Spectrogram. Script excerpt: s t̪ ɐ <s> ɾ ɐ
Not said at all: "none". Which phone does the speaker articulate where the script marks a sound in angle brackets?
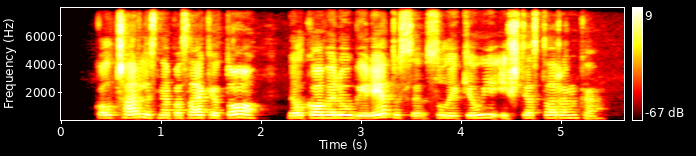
none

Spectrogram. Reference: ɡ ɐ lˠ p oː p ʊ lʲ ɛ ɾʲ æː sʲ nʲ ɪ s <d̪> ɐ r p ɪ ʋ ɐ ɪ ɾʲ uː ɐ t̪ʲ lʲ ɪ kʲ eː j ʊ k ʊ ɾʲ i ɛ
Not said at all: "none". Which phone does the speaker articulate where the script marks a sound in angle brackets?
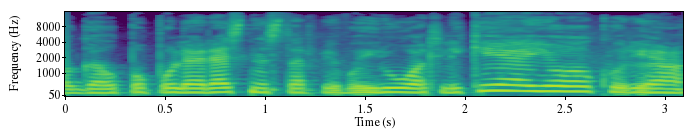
t̪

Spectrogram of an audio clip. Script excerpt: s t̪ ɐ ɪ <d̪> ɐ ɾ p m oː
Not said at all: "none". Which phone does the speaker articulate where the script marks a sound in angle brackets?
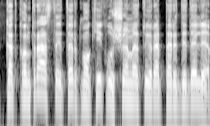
t̪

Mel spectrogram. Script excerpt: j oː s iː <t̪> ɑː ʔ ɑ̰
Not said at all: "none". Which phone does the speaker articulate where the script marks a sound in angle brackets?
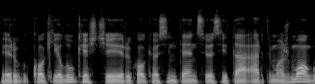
t̪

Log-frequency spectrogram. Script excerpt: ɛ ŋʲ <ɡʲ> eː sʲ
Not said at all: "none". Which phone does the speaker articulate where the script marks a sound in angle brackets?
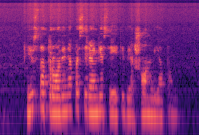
ɡʲ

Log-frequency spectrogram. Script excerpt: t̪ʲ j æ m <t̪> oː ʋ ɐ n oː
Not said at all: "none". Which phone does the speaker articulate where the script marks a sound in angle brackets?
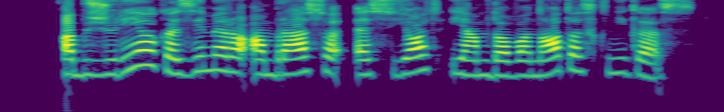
d̪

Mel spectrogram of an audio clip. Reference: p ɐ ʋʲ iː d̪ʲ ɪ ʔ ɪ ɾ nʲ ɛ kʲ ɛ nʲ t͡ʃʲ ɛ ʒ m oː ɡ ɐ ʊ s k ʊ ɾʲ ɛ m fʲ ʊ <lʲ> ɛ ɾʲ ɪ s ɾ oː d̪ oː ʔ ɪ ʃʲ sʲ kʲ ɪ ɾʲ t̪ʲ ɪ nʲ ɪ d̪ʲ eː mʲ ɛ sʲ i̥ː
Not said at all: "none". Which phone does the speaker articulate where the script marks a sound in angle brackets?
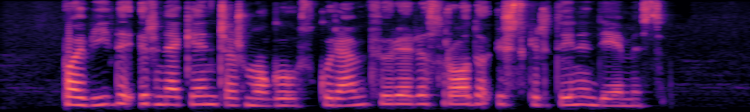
ɾʲ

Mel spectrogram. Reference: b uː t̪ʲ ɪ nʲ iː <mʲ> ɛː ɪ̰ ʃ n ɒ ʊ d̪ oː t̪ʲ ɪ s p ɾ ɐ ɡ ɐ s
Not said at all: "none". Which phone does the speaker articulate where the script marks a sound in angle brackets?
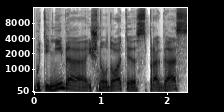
bʲ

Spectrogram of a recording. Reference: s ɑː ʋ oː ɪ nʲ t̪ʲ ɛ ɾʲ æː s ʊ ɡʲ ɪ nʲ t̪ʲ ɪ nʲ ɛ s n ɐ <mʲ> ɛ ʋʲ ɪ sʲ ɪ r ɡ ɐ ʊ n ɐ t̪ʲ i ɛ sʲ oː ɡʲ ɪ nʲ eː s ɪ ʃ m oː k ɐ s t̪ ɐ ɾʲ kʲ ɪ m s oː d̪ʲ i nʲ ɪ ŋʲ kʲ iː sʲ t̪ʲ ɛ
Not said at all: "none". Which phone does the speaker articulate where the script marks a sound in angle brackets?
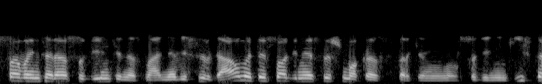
nʲ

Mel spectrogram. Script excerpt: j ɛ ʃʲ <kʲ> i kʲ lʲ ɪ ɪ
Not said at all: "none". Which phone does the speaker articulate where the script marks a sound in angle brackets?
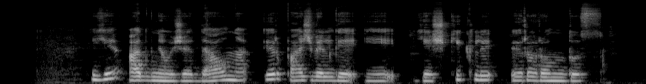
kʲ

